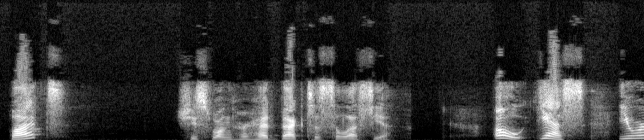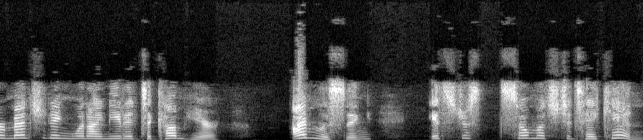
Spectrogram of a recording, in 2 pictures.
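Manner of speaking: put-on flustered young princess, pitched high; Twilight. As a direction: caught daydreaming, fumble an answer.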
